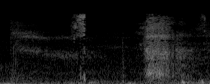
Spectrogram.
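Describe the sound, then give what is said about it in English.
A man sneezes: a short sharp burst, then a louder, longer explosive one a moment later, with no talk around it. “He's sneezing, man. He's sneezing.”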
